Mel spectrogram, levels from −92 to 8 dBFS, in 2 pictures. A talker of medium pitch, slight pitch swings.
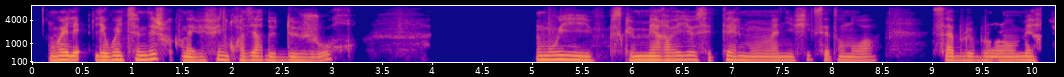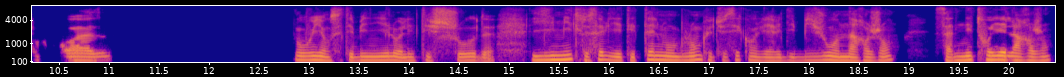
Yes: medium, 150 Hz; narrow, 1.9 semitones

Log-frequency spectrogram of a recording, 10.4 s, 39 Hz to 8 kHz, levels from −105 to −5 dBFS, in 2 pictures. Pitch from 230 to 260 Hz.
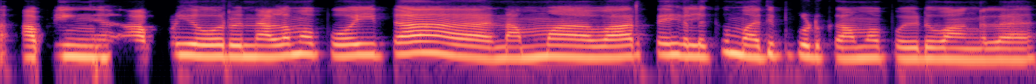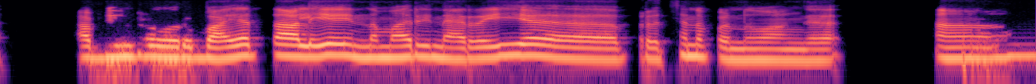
No: high, 220 Hz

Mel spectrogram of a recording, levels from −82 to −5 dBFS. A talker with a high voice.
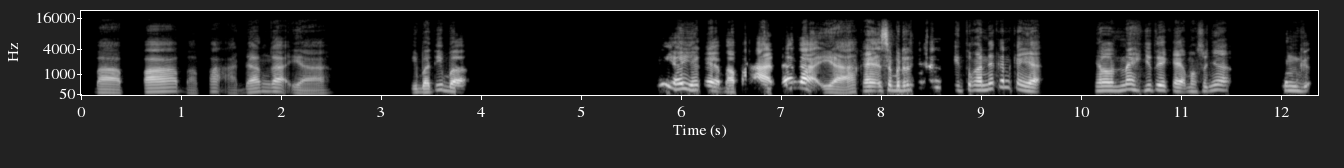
No: medium, 170 Hz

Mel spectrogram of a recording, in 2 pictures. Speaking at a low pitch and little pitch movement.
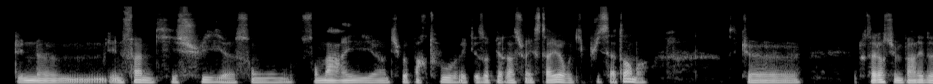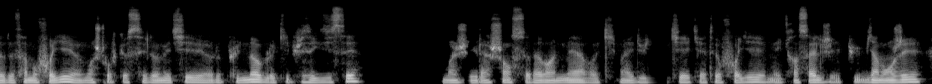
Yes: very low, 95 Hz; narrow, 1.4 semitones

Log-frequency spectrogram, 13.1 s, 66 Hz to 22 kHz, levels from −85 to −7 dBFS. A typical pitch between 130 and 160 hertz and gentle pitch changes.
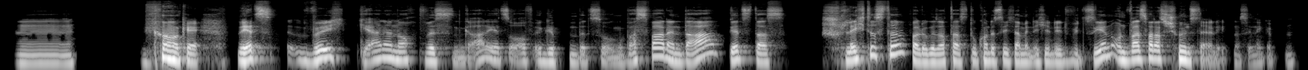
No: medium, 140 Hz; average, 3.9 semitones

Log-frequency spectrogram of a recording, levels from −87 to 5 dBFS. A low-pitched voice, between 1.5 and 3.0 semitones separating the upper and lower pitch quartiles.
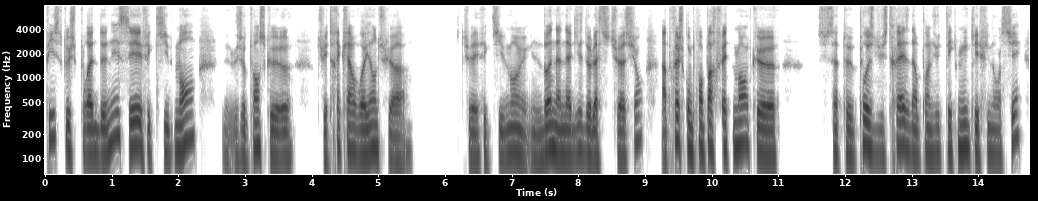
No: low, 120 Hz; average, 3.4 semitones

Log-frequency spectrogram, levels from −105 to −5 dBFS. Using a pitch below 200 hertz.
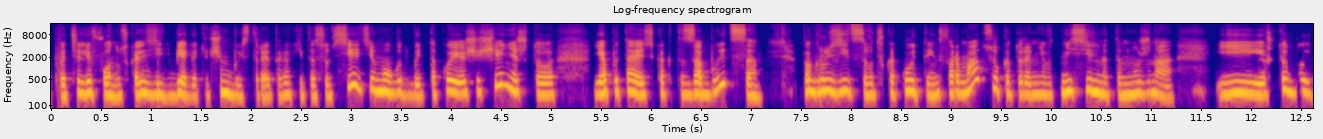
No: high, 210 Hz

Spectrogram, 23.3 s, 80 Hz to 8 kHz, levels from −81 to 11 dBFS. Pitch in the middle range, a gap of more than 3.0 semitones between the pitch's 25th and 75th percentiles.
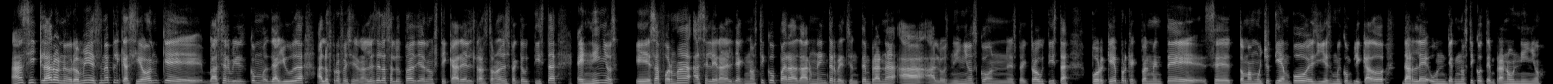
Yes: medium, 175 Hz; average, 3.6 semitones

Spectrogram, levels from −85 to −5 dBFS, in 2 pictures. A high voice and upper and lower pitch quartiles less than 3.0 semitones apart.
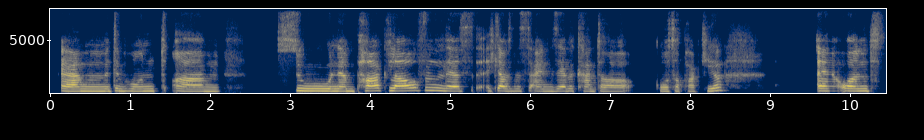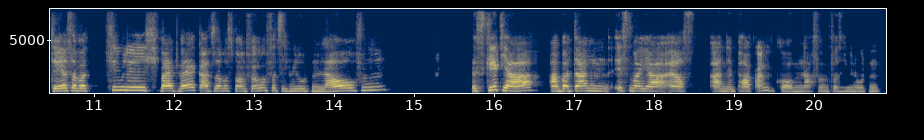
Yes: high, 225 Hz; narrow, 2.5 semitones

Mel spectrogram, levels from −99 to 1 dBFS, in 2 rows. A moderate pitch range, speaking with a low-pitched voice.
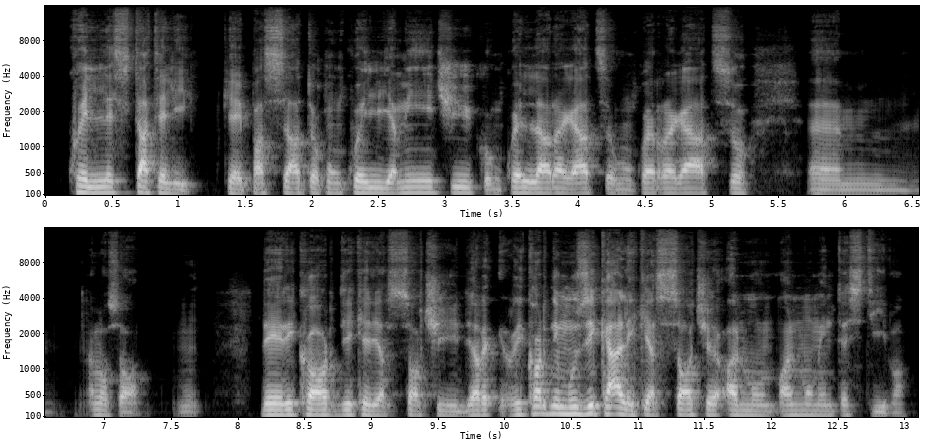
No: narrow, 2.0 semitones; low, 110 Hz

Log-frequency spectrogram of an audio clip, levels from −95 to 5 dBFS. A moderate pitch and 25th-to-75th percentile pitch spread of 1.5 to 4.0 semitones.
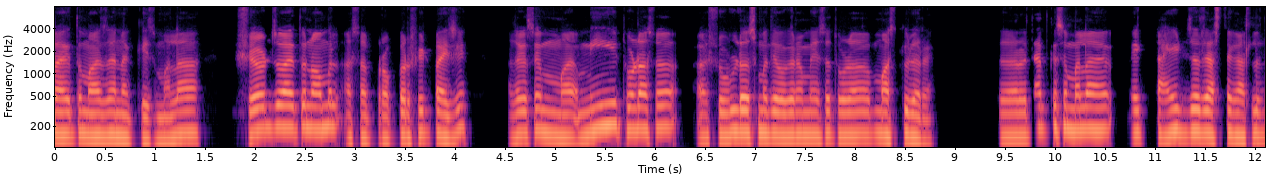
Yes: medium, 155 Hz; narrow, 2.5 semitones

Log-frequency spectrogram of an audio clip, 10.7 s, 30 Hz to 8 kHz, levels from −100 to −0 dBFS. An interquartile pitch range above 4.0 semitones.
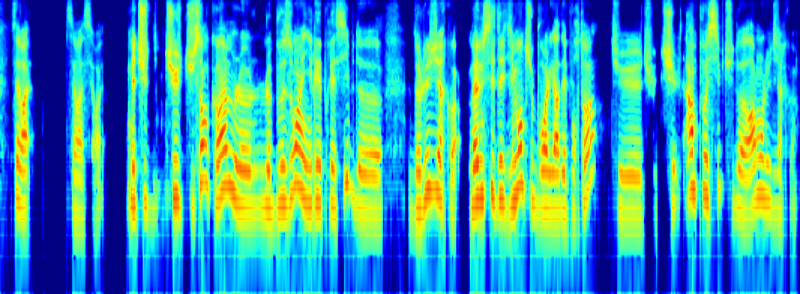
Yes: average, 4.9 semitones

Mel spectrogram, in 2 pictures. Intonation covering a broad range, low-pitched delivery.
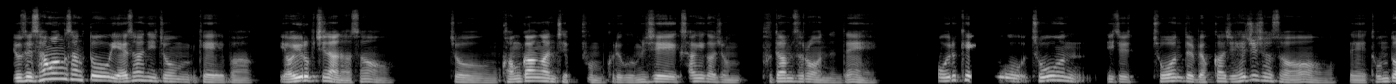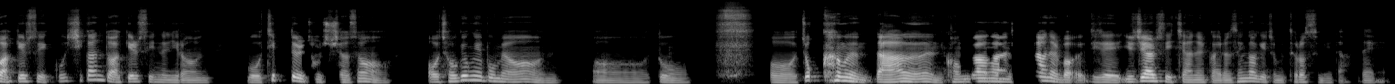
Yes: wide, 6.5 semitones; low, 120 Hz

